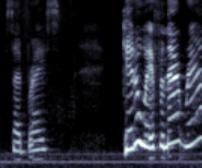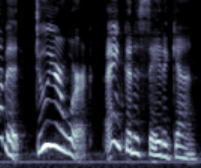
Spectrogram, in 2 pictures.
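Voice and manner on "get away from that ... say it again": high, loud furious scolding; angry scolding. Acted. Old woman angrily ordering the boy back to work. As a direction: tear into him, loud.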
